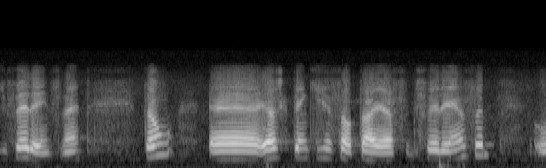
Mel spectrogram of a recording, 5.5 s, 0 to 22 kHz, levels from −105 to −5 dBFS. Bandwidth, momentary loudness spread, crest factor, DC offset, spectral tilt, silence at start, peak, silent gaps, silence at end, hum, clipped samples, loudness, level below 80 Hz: 5.4 kHz; 15 LU; 18 dB; under 0.1%; -0.5 dB/octave; 0.15 s; -18 dBFS; none; 0 s; none; under 0.1%; -35 LUFS; -84 dBFS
